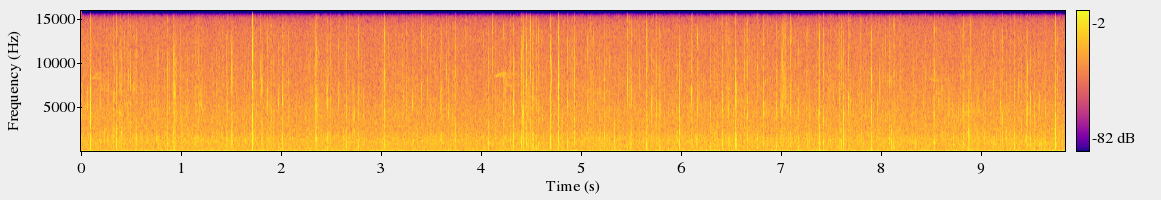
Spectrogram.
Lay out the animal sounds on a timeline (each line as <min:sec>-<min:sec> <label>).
0:04.0-0:04.4 Black-capped Chickadee (Poecile atricapillus)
